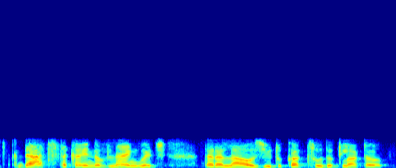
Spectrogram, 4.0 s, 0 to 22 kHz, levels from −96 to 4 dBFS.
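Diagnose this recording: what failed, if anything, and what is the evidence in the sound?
Throughout, the speech sounds rough, thin and faintly synthetic, with nothing above 3.6 kHz. The fault lies at the codec stage: a G.729 codec rebuilds each 10 ms frame from a vocal tract model and sparse pulses, which fits an 8 kbit/s VoIP path.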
